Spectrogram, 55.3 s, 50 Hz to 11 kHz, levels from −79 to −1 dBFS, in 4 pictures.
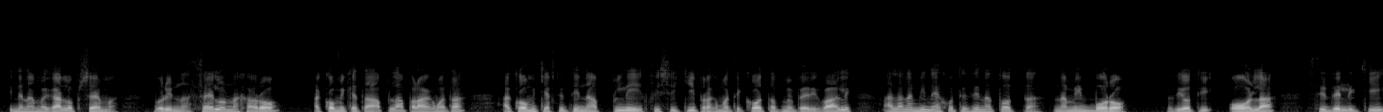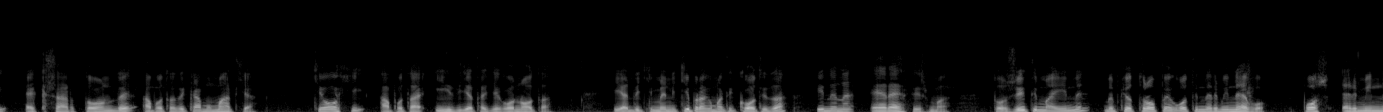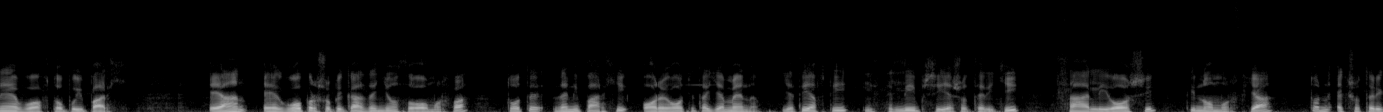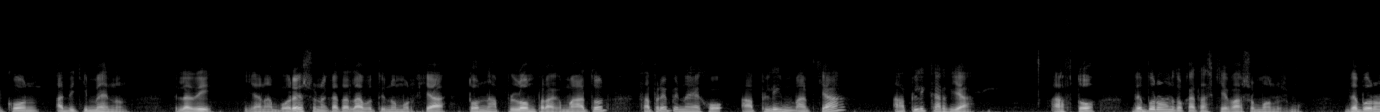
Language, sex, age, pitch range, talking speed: Greek, male, 40-59, 95-135 Hz, 135 wpm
